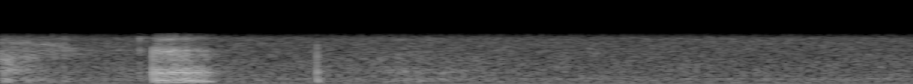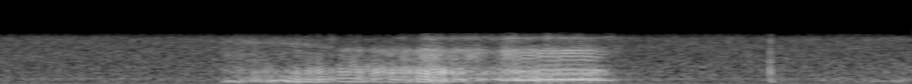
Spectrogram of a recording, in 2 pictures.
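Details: Corgi asleep and snoring; a brief snort early on, a few small clicks, then a longer rasping, rattling snore building louder for about a second.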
